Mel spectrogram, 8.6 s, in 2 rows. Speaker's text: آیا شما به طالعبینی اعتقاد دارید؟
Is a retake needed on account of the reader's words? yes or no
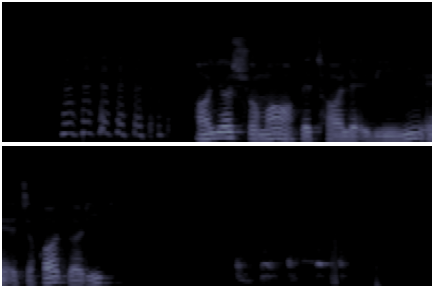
no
